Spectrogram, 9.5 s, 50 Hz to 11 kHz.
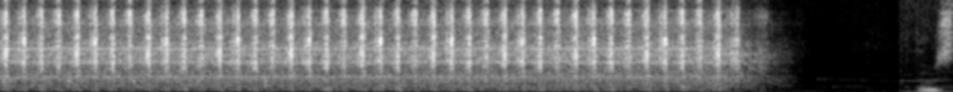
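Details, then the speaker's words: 1984 VW T3 single cab, 1.6 diesel, long unused junkyard truck, glow plugs removed; even cranking about five pulses a second for seven seconds, no firing; fuel confirmed at injectors, owner suspects low compression, broken pistons or rings. "fuel coming out of these so that's not our issue so the next next testing to test out is the look for a compression if it has any and after that we need to take off the head and look for any damage"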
